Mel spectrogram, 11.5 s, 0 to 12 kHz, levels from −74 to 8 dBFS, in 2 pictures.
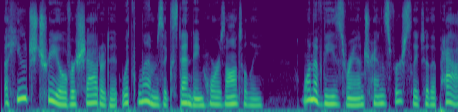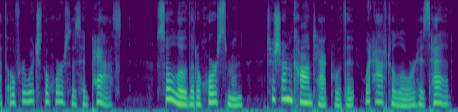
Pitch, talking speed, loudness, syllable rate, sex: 190 Hz, 200 wpm, -19 LUFS, 6.1 syllables/s, female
